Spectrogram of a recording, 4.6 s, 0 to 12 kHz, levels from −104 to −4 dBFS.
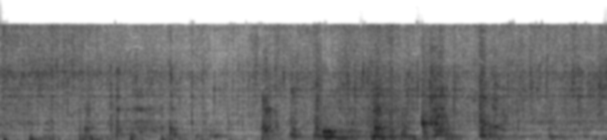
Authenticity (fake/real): fake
